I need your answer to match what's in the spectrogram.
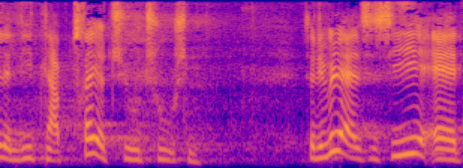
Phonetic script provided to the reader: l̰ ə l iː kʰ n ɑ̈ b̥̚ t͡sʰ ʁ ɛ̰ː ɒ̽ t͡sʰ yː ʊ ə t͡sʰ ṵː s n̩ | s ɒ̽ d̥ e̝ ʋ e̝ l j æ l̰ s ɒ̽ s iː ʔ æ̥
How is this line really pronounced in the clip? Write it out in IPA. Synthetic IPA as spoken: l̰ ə l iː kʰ n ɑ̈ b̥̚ t͡sʰ ʁ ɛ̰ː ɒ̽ t͡sʰ yː ʊ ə t͡sʰ ṵː s n̩ | s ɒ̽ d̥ e̝ ʋ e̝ l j æ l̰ s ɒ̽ s iː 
